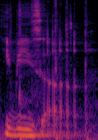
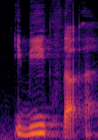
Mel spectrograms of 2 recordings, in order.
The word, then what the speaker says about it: Ibiza: How do you pronounce Ibiza? Ibiza.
